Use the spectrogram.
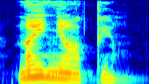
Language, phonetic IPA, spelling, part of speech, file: Ukrainian, [nɐi̯ˈnʲate], найняти, verb, Uk-найняти.ogg
- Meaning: to hire (employ)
